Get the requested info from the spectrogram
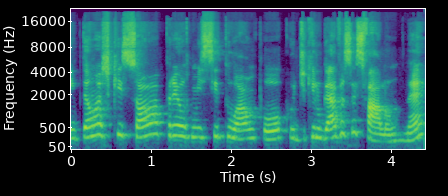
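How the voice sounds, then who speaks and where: Her pitch is high and swings very widely. The woman talks at a fairly slow pace. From São Paulo, Brazil. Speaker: lecturer. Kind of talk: lecture.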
